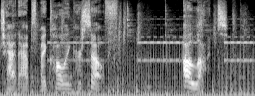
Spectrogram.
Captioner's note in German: Telefonklingeln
